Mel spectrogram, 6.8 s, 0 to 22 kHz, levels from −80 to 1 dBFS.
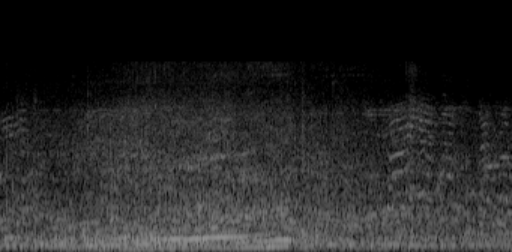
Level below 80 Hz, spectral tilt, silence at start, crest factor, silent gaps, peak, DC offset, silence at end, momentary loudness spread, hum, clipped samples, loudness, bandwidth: -54 dBFS; -6 dB/octave; 0 s; 14 dB; none; -26 dBFS; under 0.1%; 0 s; 7 LU; none; under 0.1%; -40 LUFS; 8.2 kHz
